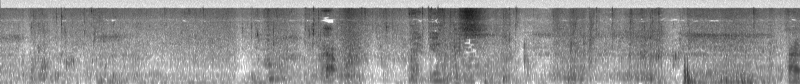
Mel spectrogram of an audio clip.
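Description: Wet, sudsy clothes being lifted and shifted by hand in a top-loading washer tub, with irregular squelching and sloshing, as the load is redistributed to stop it spinning off balance. There is a single sharp knock about seven seconds in.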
